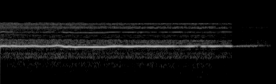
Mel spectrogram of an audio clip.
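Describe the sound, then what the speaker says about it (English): A person whistles a single steady, sustained pure tone close into a microphone, clear and loud, holding for over two seconds before wavering and fading out. "Okay, now if I whistle,"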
